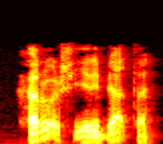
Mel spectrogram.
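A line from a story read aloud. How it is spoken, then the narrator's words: Captive's sigh. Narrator (Russian): вздохнула пленница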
